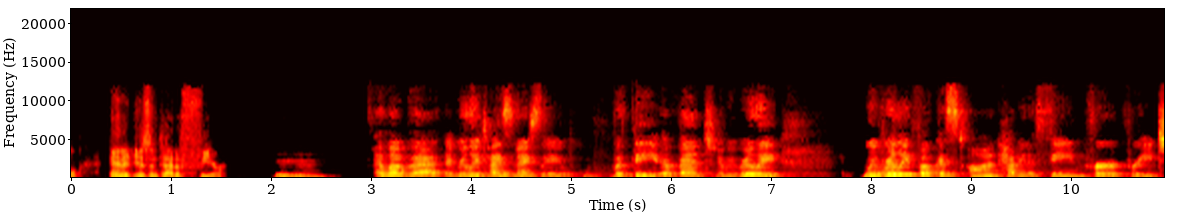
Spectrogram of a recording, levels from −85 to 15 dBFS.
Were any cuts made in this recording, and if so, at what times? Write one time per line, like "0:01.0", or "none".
none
